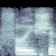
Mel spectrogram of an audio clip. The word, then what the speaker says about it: Phylicia: And then my most popular spot for discussions is Instagram, and I'm at Felicia Masonheimer there.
